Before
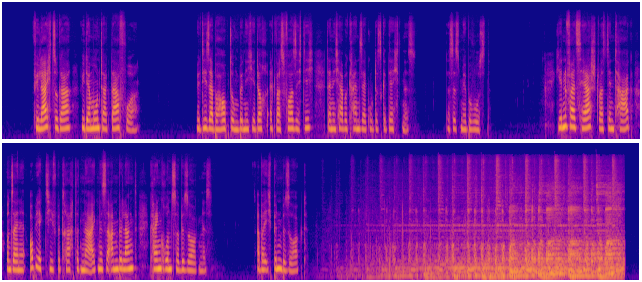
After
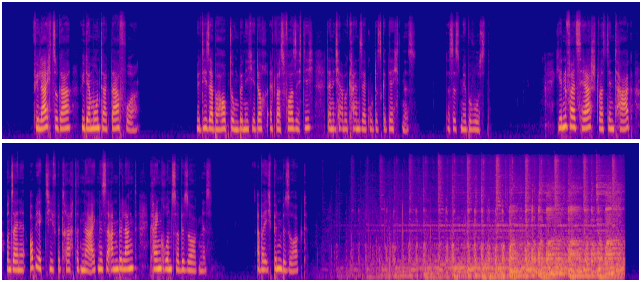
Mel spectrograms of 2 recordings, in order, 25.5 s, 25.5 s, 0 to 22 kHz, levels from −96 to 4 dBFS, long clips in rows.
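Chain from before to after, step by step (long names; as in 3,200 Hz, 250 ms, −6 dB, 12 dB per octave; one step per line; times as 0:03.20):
0:06.62–0:07.07: compressor whose output falls as the input rises −32 dBFS, ratio −1
level −2.5 dB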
